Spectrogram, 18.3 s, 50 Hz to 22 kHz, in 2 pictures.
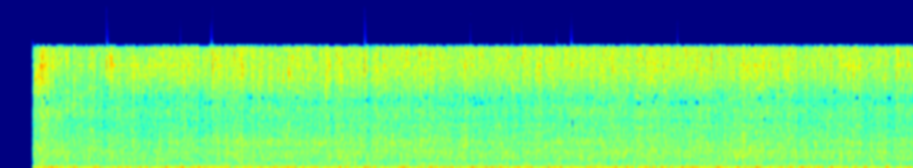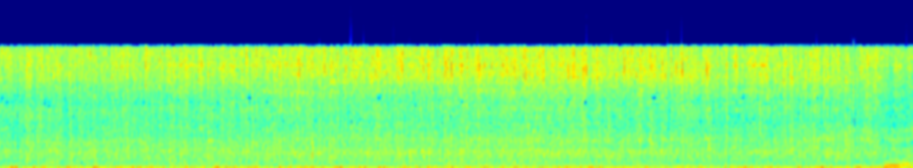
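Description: A 1957 West Bend 7.5 hp two-stroke outboard motor running steadily at an even speed in a test barrel, its lower unit churning the water. It is running on a new head gasket after two snapped head bolts were repaired.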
